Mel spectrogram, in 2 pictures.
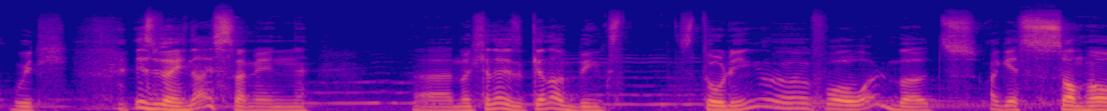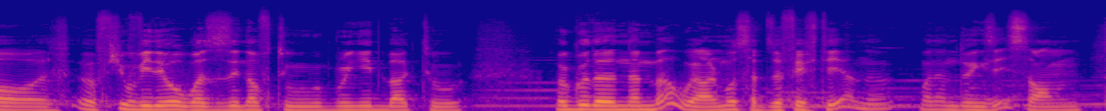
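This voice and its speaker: A man in his twenties with a heavy French accent talks casually and loosely, full of fillers and small restarts. His voice sits mid-pitched with a mellow, darkish tone. Faint music plays softly behind him. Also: moderate pace. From France. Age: 20s. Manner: rambling, many fillers and self-corrections, frequent laughs. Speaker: gaming YouTuber. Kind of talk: casual anniversary chat to camera.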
